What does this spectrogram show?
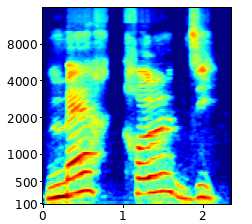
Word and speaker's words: mercredi: Quero realmente que você separe o C do R até. Você vai falar assim, mer, k, k, k.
